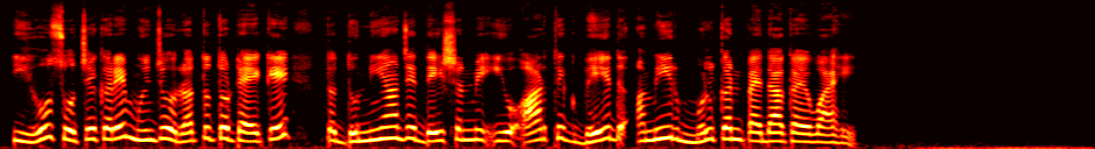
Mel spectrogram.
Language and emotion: Sindhi, angry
